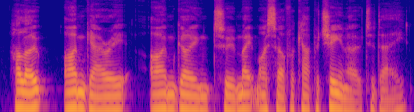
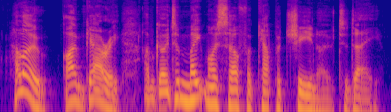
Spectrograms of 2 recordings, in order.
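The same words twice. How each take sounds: First: The voice is flat, with little pitch movement. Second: The voice is melodic, with varied pitch movement. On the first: The speaker calls it wrong. "instead of just saying" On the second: The speaker calls it right. "there's a sort of melody there"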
